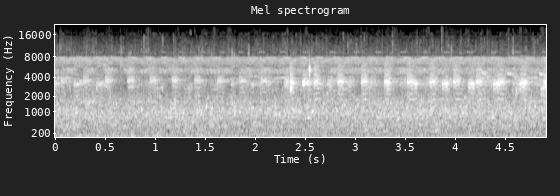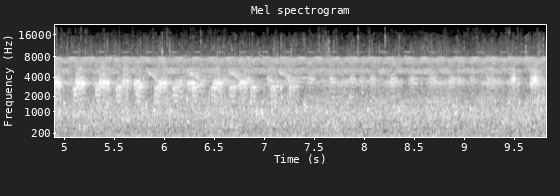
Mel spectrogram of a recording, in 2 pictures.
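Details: Rapid clicking croaks of frogs by flowing water, fainter and less steady, short pulsed bursts rising mid-clip over a constant rushing-water background.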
